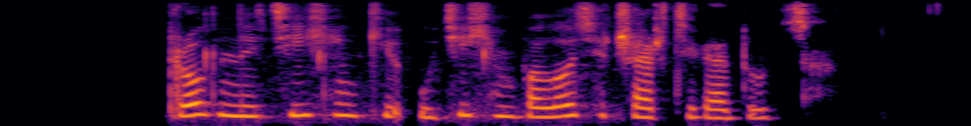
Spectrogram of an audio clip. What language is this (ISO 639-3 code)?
bel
